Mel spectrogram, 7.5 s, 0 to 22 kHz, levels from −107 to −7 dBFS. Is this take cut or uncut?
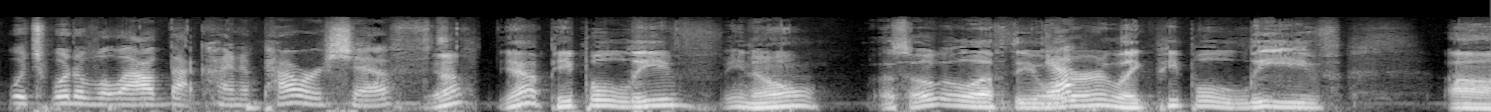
cut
